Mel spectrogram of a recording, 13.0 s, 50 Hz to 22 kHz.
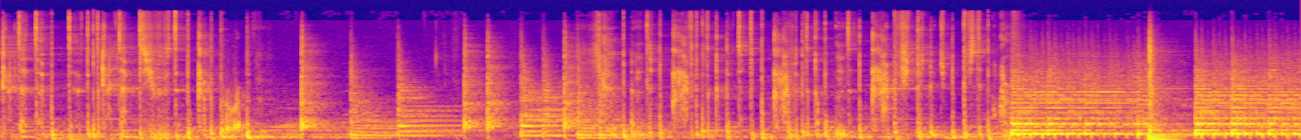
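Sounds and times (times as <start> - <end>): kick drum hits: 11.5 - 11.9.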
